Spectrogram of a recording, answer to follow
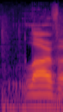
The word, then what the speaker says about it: larva: hold on how do you it's not just larvae right how do you say that word Laura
